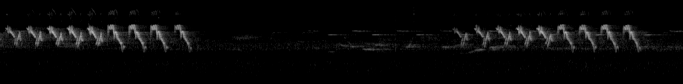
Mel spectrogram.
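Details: Tree Pipit song: two bursts of about a dozen quick, sharply down-slurred high notes in steady rhythm, each phrase lasting about two seconds with a short quiet gap between, over faint background noise.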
